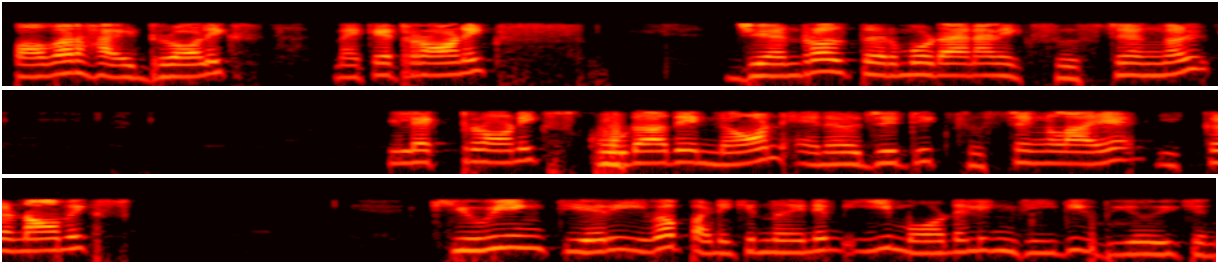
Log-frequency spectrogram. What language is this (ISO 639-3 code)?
mal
